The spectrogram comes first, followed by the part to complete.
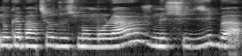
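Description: With audible room echo, a woman speaks at a fairly slow pace in a fairly high voice with fairly even intonation. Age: 20s. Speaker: podcast host and job integration counselor. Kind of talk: personal monologue.

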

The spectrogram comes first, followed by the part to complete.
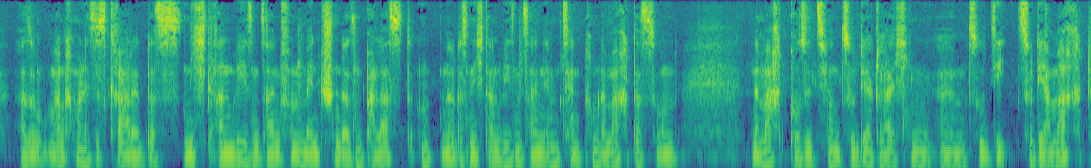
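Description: A man speaks at a moderate pace in a fairly low pitch, somewhat breathy. His intonation is monotone and flat, and his loudness stays very even. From Upper Austria. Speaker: playwright and theatre director. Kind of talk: interview conversation. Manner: halting, many fillers.

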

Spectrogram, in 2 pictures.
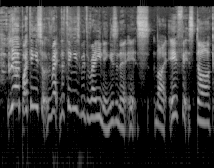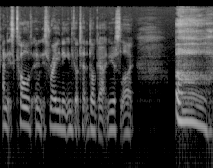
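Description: Somewhat breathy, a woman at medium pitch talks at a fairly quick pace with very wide pitch swings. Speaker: podcast host. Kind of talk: casual chat.

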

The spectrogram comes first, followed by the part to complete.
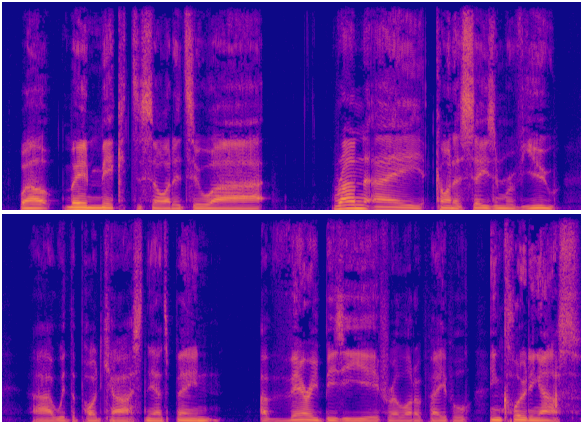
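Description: At a fairly slow pace, the speaker keeps a fairly even intonation over a very clean recording with a silent background. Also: man, very deep, low pitch for a man. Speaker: podcast host. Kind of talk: casual chat.

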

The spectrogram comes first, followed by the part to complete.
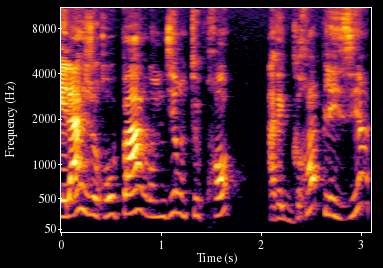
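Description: A woman talks at a moderate pace in fairly high pitch. She has an ordinary speaking voice. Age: 30s. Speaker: hairdresser and podcast host. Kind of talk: personal monologue. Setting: at home.

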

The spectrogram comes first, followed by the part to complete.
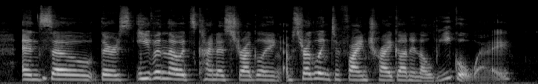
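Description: A woman with an American accent has an unremarkable speaking voice at a fairly high pitch. She keeps a moderate pace and ordinary pitch variation. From United States. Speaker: academic and podcast co-host. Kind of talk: casual chat.

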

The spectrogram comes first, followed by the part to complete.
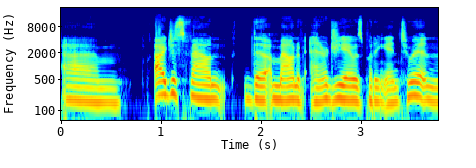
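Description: A woman with a Canadian accent uses a normal speaking voice at a fairly quick pace, with a fairly low pitch and fairly even intonation. The recording is very clean with a silent background and a dry, close sound with no echo. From Canada, Mississauga suburbs. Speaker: lawyer and writer. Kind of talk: interview.

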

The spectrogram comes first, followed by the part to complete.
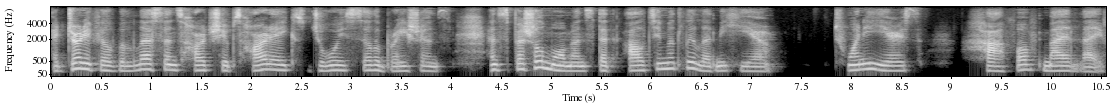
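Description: Fairly slow and in a dark, mellow tone, a woman with a Russian accent speaks at a fairly low pitch in a very clean recording with a silent background. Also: ordinary pitch variation. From Russia, Ural region. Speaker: podcast host. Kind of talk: monologue podcast.

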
